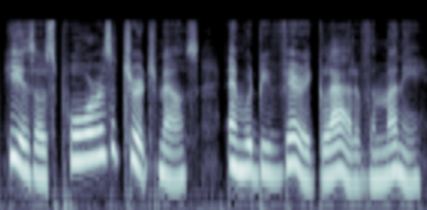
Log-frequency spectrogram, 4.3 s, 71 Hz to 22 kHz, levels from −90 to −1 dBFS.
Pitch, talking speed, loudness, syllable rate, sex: 215 Hz, 225 wpm, -17 LUFS, 4.9 syllables/s, female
